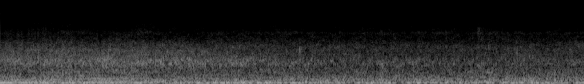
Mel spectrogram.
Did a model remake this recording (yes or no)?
yes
